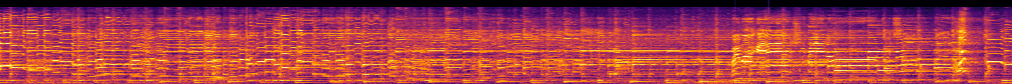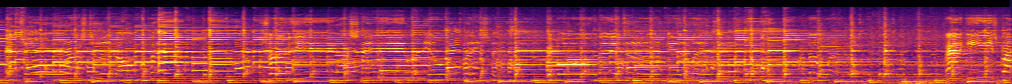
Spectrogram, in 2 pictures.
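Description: A live acoustic bluegrass band playing an instrumental break: fiddle, banjo, mandolin, resonator guitar and acoustic guitar over a steady plucked upright bass, at a lively tempo.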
